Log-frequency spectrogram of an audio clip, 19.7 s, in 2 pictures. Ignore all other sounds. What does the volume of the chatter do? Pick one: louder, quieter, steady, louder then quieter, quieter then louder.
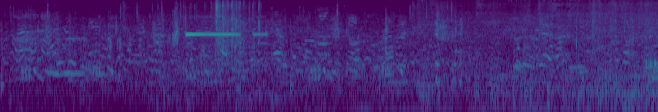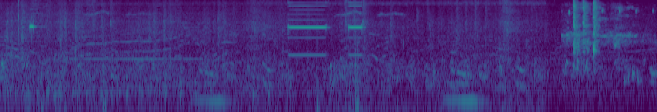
quieter.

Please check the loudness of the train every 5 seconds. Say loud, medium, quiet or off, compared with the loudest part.
off, loud, loud, medium.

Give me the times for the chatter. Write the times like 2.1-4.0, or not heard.
0.0-19.6.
